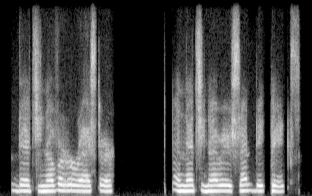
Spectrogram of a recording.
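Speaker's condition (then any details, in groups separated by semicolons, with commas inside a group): Cerebral palsy; tracheotomy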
